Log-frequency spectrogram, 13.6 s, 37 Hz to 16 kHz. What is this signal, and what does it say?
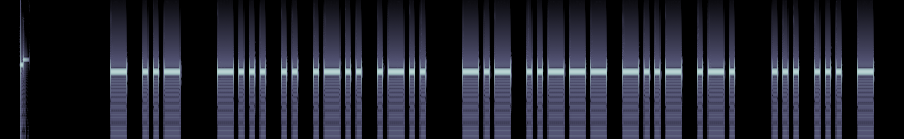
Morse code, heard as a keyed tone, about 15 wpm, 700 Hz. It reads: TU BILL K2XR SST
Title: K1USN SST QSO Practice - 15wpm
